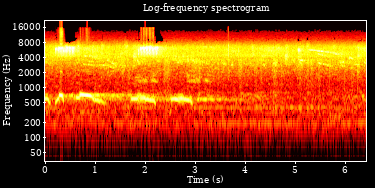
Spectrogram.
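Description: Spotted dove cooing: a phrase of several soft, low coo notes over about the first three seconds, then it stops. A high, rapid trill sounds twice over the first coos.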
